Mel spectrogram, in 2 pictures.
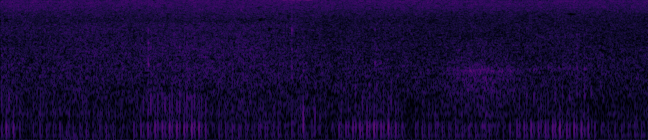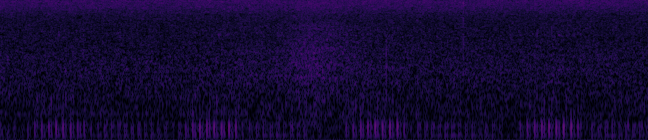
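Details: Cat purring steadily indoors, low vibrating rumble rising into brighter bursts roughly every three-quarters of a second in a regular in-and-out breathing rhythm, with no other sounds.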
